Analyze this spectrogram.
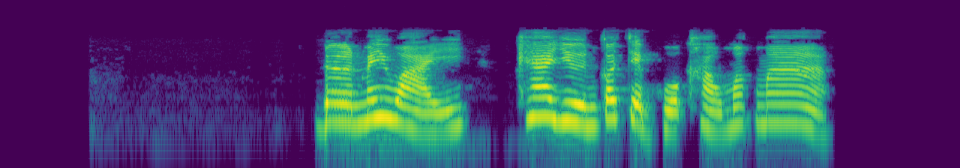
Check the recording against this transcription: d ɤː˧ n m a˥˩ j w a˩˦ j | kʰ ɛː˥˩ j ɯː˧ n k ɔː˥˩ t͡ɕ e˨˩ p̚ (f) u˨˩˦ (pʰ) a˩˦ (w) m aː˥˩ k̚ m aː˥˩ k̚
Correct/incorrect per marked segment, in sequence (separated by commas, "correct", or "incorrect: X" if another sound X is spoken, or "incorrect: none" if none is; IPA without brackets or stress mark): incorrect: h, incorrect: kʰ, correct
